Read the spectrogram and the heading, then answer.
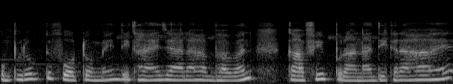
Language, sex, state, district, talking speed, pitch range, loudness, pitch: Hindi, female, Bihar, Purnia, 160 wpm, 195-230 Hz, -29 LUFS, 205 Hz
